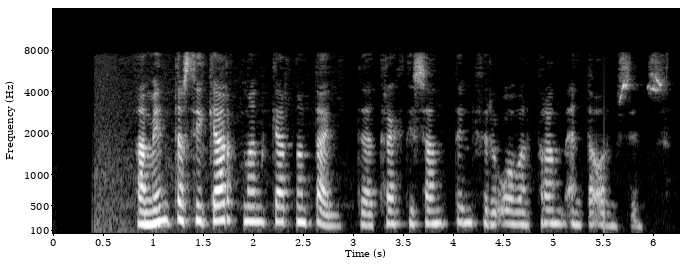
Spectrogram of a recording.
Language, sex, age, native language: Icelandic, female, 50-59, Icelandic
